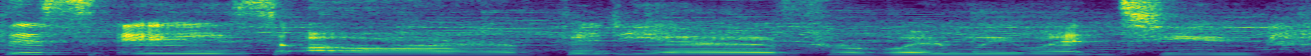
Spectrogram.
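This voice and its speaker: Clear music plays in the background as a woman speaks at a fairly low pitch. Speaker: vlogger. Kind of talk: casual vlog chat. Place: home room. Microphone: webcam.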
